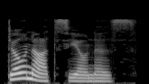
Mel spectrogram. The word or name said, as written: donationes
